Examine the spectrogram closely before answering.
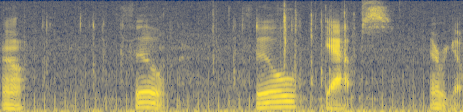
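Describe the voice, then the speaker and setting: A man's voice: mid-range voice, very slow, vocal fry, background noise. Stuffy-nosed young man narrating gameplay. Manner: rambling, explains controls as he plays. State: stuffed-up nose. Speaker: gaming streamer. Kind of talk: casual gameplay commentary.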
